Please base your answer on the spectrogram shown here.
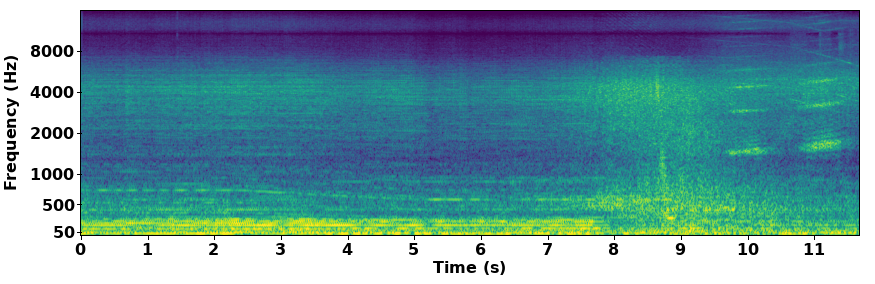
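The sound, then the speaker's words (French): Ship engines shut down with a dense, steady mechanical rumble and low droning tones. After about eight seconds the low drone cuts out, leaving a hissing, airy noise. “il ne nous reste plus qu'à mettre les moteurs à l'arrêt”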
